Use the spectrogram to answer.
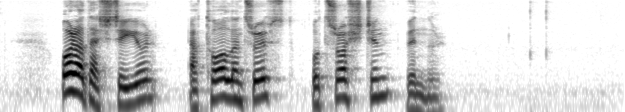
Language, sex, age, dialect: Faroese, male, 36-60, Norðurstreymoy/Eysturoy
